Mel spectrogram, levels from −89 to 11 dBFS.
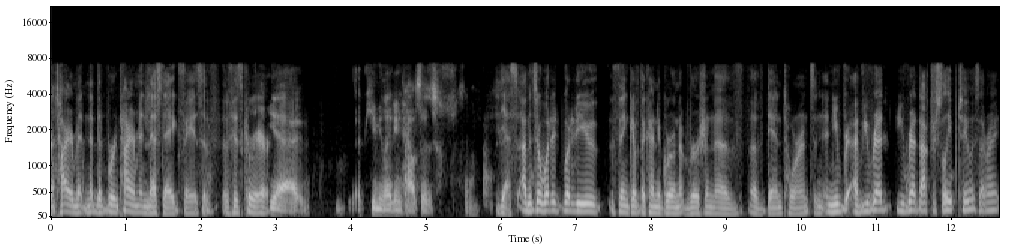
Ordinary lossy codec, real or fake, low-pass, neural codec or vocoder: MP3, 64 kbps; real; 7.2 kHz; none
